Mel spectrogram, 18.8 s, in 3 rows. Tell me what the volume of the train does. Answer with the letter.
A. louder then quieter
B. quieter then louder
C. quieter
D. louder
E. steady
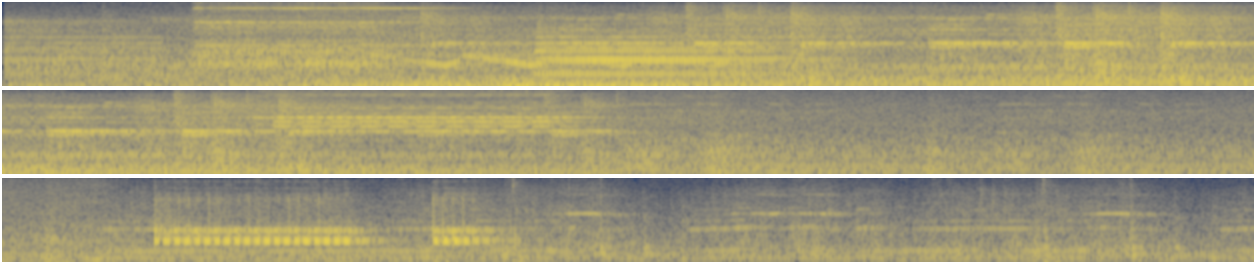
A.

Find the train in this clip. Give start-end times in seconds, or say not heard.
0.0-18.7.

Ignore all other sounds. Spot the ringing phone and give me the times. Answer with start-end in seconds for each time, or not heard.
0.5-2.3, 7.5-9.2, 12.9-14.9.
